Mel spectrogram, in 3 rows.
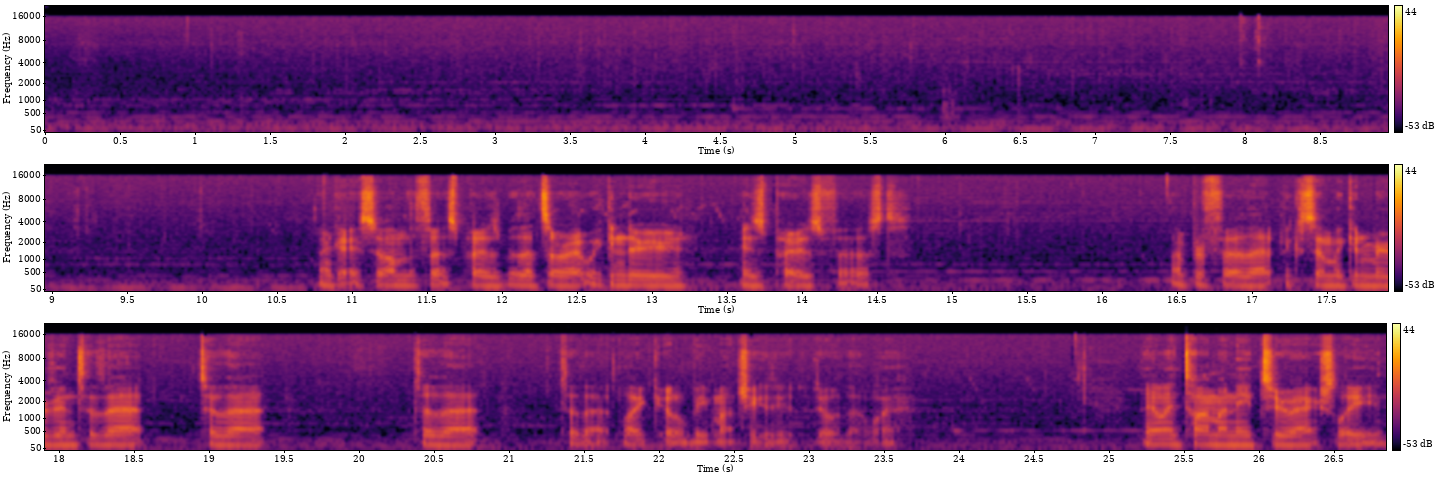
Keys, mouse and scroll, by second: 9.1 scroll.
